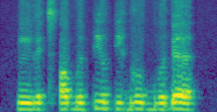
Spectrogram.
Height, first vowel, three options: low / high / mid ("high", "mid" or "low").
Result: mid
